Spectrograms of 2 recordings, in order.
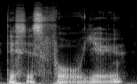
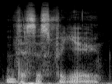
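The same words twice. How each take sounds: First: The vowel in 'for' is long and full. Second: The vowel in 'for' is reduced to schwa. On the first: The speaker calls it wrong. "nessuno direbbe" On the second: The speaker calls it right. "noi diciamo solo"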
